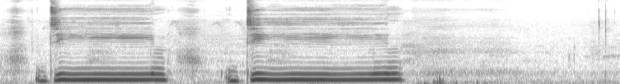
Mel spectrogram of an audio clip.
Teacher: جب زبان کا درمیانی حصہ اوپر والے تالو سے لگے تو جیم ادا ہوتا ہے۔ جیم، زبان کا درمیانی حصہ اوپر والے تالو سے لگانا ہے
